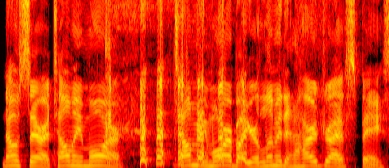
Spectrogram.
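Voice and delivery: very high, loud, egging-on cheering voice. Imitating Static cheering Sarah on to say more: imitating Static cheering her on. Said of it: "Static cheering at you on".

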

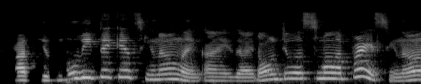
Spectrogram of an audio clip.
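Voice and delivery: put-on Italian American accent. Imitating a ticket scalper from a movie, Italian American accent. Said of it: "the Italian American scalper was like".

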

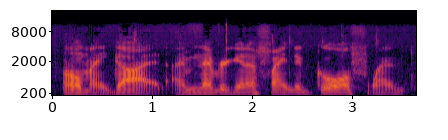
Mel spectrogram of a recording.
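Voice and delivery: put-on nasal voice. Giving advice to neckbeards, mocking how they sound: put-on nasal voice. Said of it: "Imagine having a nasally ass fucking voice".

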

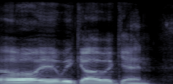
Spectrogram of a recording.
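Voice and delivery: drawn-out, slow, weary, worn-down resigned tone. Mocking how the other speaker sounded when saying the name: mocking a resigned tone. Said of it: "sound less resigned in your voice".

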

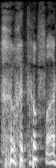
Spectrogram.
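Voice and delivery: words broken up by laughter. Reacting to a neighbor's deleted messages, laughing while talking. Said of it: "Sorry, I'm, I'm laughing".

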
